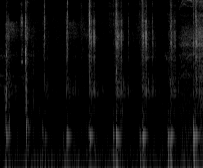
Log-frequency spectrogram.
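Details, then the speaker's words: Toyota Innova Reborn diesel AC blower motor, removed and spun by hand, gives sharp dry crackles about two a second; no dirt in the blower, fault inside the motor, a broken brush fragment. "ada bunyi krek krek krek seperti itu ya saat kita putar Nah itu berarti permasalahan ada di dalam sini yang kemungkinan dari laharnya sudah kering atau ada kekotoran yang masuk ke dalam"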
